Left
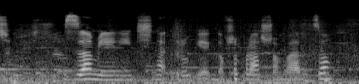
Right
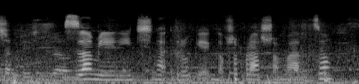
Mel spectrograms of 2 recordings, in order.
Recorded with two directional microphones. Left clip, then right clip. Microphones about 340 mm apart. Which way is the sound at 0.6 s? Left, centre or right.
Centre.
